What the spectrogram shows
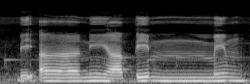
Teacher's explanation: terdapat hukum bacaan idgham bigunah dikarenakan ada tanwin bertemu dengan mim tasjid. Cara membacanya dengung.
